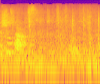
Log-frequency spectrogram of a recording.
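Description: Indistinct low murmur of several voices: students talking quietly among themselves in a classroom, with no clear words.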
